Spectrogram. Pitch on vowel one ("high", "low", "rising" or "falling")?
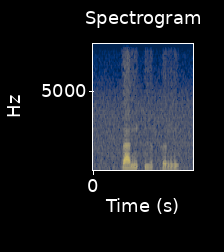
rising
